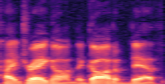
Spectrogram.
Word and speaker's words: Hydreigon: of death called hydreigon yes that's right it's high drag on the god of death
